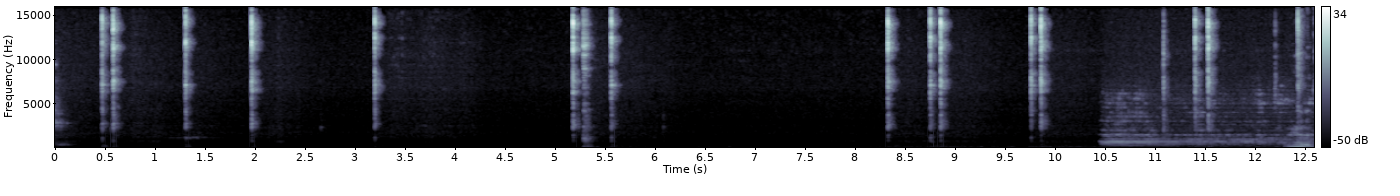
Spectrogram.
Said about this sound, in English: We hear the train in the background.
